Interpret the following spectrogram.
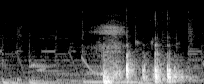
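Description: Quiet background music with a few light knocks about a second in, the sound of small hard-plastic vintage action figures being picked up and handled on a tabletop.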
